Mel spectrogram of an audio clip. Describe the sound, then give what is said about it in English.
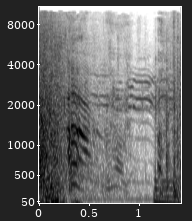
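Sharp gunshot blasts ring out as a man is shot at a front door, a loud report at the start followed by another burst near the end, with a lingering rumble and echo between them. “He fell down, he shot him again in the head.”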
